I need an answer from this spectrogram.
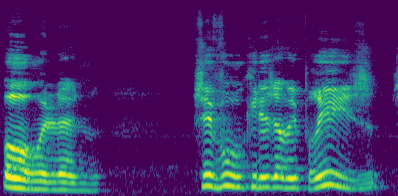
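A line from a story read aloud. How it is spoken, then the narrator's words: Exclaimed. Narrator (French): s'écria-t-elle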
